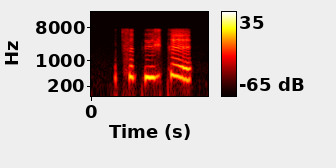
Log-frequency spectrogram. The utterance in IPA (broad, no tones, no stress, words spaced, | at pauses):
t͡səkyʒkɛ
